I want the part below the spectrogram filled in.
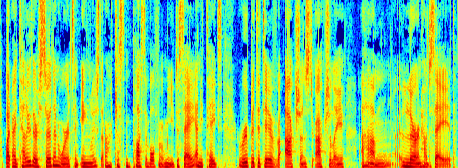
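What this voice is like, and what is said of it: Finnish accent in English. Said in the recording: “Since I am a Finnish native, I definitely have an accent, and you probably hear that in every episode”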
